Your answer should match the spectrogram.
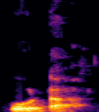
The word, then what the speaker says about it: quota: जैसे एक शब्द आप स्क्रीन पर देख सकते हैं, QUOTA। इसे लोग कोटा कहते हैं, इसका उच्चारण होता है कोटा।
